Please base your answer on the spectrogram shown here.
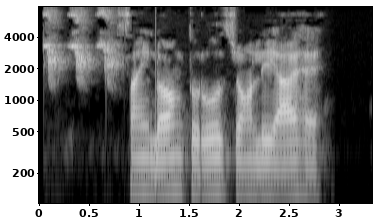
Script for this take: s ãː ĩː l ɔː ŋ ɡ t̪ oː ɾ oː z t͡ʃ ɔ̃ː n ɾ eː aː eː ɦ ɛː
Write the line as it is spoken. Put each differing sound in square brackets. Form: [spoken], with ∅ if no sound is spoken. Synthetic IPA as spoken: s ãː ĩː l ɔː ŋ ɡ t̪ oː ɾ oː z t͡ʃ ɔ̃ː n [l] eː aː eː ɦ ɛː

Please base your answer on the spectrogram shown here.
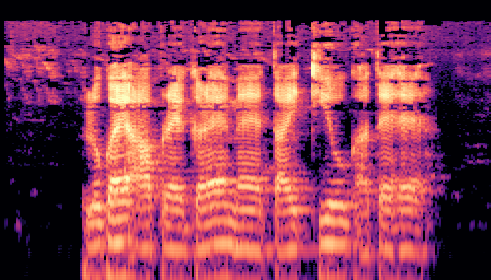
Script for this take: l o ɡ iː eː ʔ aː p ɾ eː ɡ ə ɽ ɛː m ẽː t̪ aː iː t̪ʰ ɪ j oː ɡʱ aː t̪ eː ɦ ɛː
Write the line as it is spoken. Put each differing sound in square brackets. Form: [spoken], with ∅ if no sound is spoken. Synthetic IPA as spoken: l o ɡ [aː] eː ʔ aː p ɾ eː ɡ ə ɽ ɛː m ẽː t̪ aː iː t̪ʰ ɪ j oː ɡʱ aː t̪ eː ɦ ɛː

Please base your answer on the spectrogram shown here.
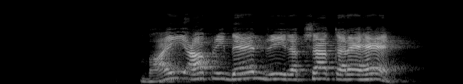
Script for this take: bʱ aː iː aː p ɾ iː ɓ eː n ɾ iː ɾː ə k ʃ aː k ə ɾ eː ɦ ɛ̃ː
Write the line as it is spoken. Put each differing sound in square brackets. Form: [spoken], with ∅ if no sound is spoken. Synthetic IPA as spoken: bʱ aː iː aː p ɾ iː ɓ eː n ɾ iː [ɾ] ə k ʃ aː k ə ɾ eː ɦ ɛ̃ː

